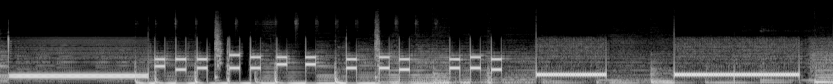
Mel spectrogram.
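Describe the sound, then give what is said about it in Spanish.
A telephone number being dialled to set up a radio call: a steady dial tone, then a quick run of bright touch-tone beeps, followed by two long ringback tones separated by a pause. “Vamos a marcar y cuando te conteste, pues entras tú, la saludas y le dices si quiere regresar contigo.”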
